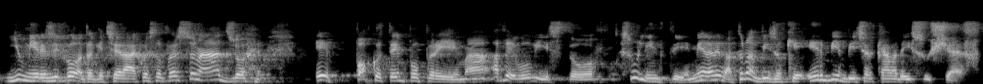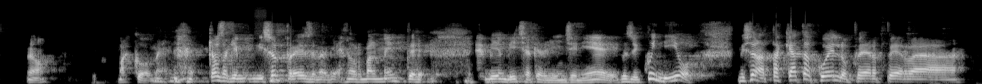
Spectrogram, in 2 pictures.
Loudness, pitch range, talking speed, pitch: -17 LUFS, 125-190 Hz, 155 wpm, 140 Hz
